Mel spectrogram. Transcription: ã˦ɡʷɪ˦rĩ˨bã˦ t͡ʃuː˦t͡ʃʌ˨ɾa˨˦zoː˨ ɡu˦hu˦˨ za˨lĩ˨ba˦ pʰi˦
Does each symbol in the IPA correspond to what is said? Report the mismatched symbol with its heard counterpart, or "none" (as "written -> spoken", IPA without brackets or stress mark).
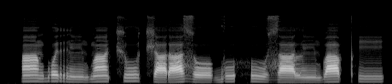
ʌ˨ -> a˨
